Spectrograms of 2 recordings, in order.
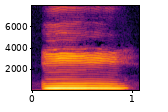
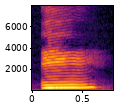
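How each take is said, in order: First: The word is said on a mid pitch. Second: The word is said on a high pitch.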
